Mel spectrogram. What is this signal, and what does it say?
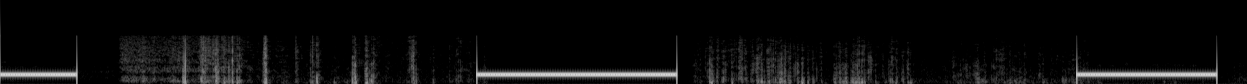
Ringback tone (North America), 440 + 480 Hz.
